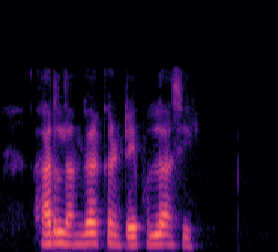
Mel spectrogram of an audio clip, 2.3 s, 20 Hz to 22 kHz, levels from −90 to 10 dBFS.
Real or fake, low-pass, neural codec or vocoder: fake; 7.2 kHz; codec, 24 kHz, 3 kbps, HILCodec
